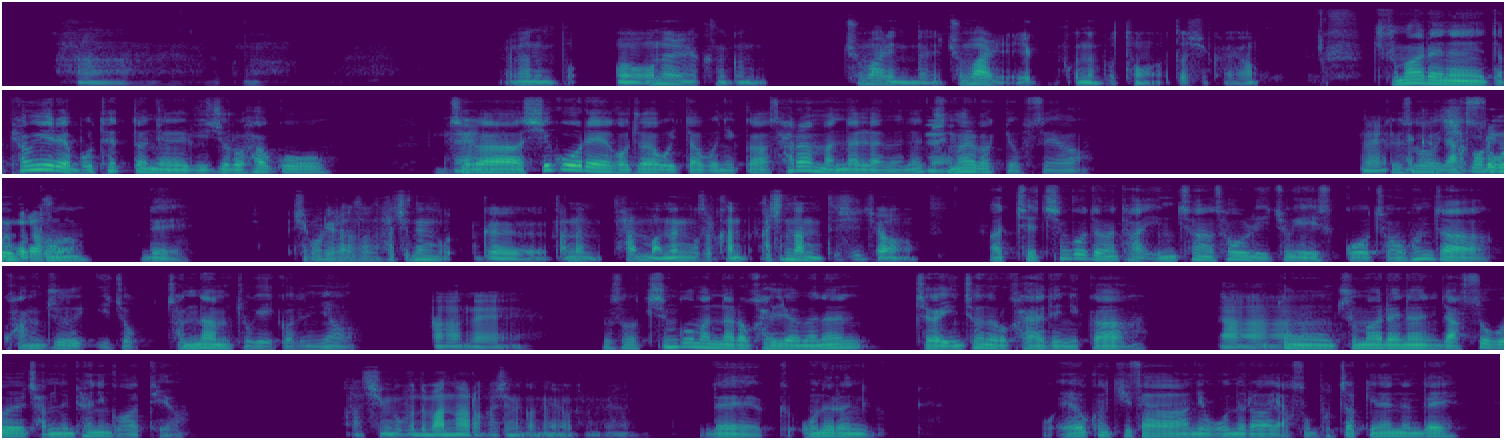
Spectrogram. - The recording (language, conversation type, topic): Korean, unstructured, 오늘 하루는 보통 어떻게 시작하세요?
- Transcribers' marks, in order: other background noise; tapping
